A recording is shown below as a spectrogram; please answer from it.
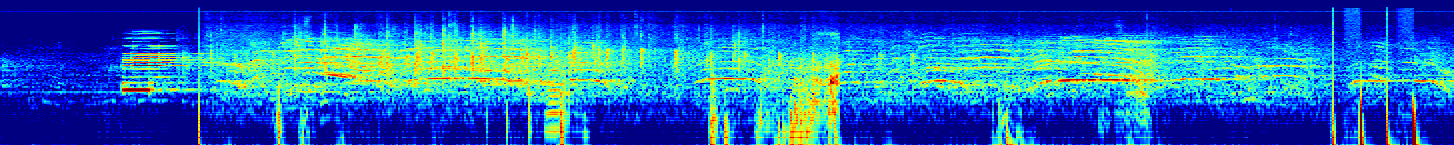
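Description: Electronic swim-start beep, a short steady tone about a second in. It is followed by spectators and teammates cheering and yelling for the swimmers, with several sharp knocks near the end.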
